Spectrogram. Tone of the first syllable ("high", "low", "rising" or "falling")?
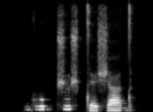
high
